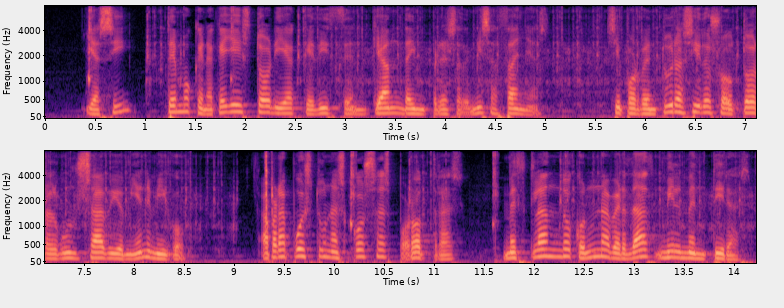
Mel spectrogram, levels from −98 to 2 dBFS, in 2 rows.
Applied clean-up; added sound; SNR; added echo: none; Mechanisms; 18 dB; none.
